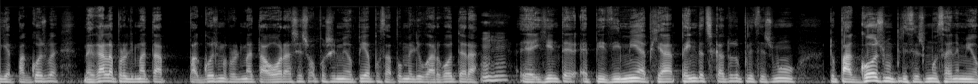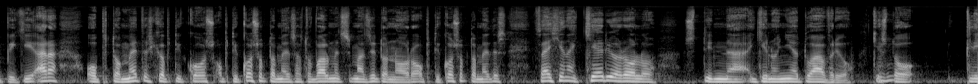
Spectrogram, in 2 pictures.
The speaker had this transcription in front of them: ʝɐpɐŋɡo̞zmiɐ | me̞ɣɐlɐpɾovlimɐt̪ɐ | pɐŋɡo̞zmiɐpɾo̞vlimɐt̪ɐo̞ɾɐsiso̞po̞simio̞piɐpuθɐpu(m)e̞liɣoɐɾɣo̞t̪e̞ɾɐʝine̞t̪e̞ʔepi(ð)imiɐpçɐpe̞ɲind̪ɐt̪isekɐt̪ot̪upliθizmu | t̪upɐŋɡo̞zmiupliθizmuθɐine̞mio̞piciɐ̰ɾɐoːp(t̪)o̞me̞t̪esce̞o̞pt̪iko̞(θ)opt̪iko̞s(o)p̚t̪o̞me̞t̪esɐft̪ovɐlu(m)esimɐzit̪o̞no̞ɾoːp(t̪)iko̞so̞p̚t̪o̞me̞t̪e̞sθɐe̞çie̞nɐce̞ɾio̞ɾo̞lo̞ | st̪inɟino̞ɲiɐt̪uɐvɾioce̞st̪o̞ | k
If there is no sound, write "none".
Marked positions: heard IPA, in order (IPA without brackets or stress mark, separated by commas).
m, ð, t̪, s, o, m, t̪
